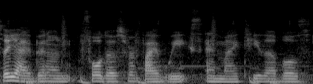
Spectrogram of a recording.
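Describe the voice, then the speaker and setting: A man speaks at a fairly quick pace. Behind him, music is playing. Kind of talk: casual talk to camera.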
